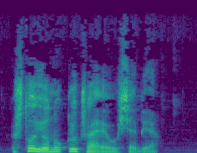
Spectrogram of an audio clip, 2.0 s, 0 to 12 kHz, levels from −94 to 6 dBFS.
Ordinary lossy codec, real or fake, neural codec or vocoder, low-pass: MP3, 64 kbps; real; none; 10.8 kHz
